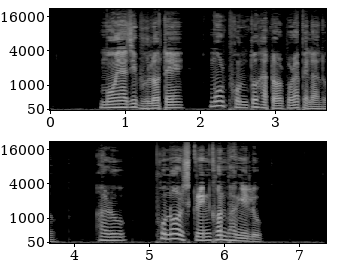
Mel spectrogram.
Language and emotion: Assamese, sad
